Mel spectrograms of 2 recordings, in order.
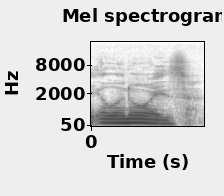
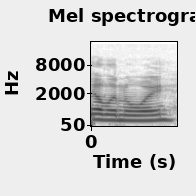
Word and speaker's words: Illinois: here on this side call Illinois Illinois with an S the S I say Illinois I know but a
